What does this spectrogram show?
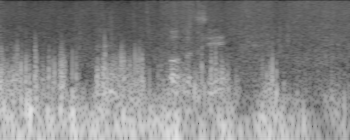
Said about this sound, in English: It's going to let the wind die down. It's going to ruin my shot.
